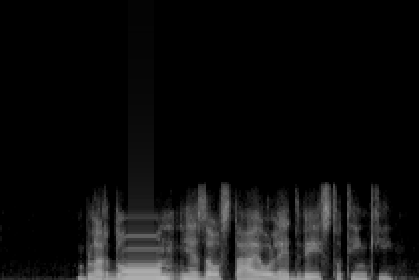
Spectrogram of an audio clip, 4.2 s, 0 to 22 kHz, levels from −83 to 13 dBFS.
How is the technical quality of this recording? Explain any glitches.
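The recording has two problems: a rough, bandwidth-limited codec sound throughout and a brief buzz near the start.

Across the whole clip the speech sounds raspy and grainy, with nothing above 7.5 kHz. This is the AMR wideband (HD Voice) codec at one of its lowest modes, which fits 8.85 kbit/s. At that rate its pulse-driven vocal tract model can't track the voice cleanly, and the top band is only shaped noise.

From 1.30 to 1.56 s, just before "je zaostajal le dve", the audio turns into a steady 50 Hz buzz. This is a system hang loop: the computer stalled while the sound hardware kept replaying one 20 ms buffer. Little if any audio is lost.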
